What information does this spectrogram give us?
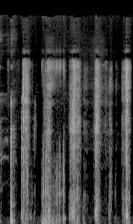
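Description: Crunchy chewing of a s'mores-flavored, graham-influenced Oreo cookie: many quiet, crisp bites and crunches in an uneven rhythm, each one a short dry burst.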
